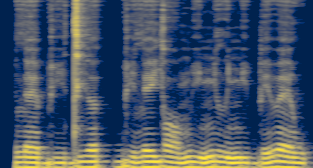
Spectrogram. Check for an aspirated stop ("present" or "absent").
absent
